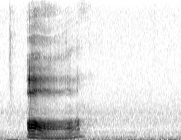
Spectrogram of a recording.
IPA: ɑːr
